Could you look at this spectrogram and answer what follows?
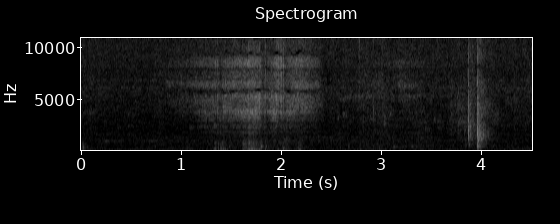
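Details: Snoring in a father (adult man): a single soft, rough snore on a breath, then a brief sharp snort, over a steady low room hum.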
